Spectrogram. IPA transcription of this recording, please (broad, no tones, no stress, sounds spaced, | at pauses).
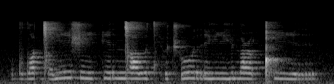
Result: dˤ ʌ dˤ uː ɡ͡ǀ ʌ j iː ʃ iː k i r ŋ͡ǀ iː ðˤ o tʲ h u t͡ʃʼ uː r i j iː j u nʲ ʕ o ǃʰ iː r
